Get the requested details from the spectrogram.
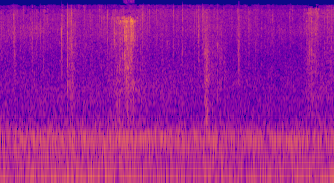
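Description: Metal armour clanks as a knight kneels down.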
